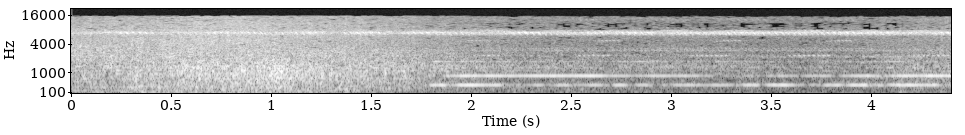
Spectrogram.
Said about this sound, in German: Eine schöne Welle hat er gerade. Sehr gut.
